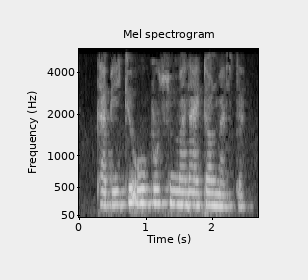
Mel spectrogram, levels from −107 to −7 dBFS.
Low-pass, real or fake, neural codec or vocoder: 5.4 kHz; fake; vocoder, 44.1 kHz, 128 mel bands every 256 samples, BigVGAN v2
